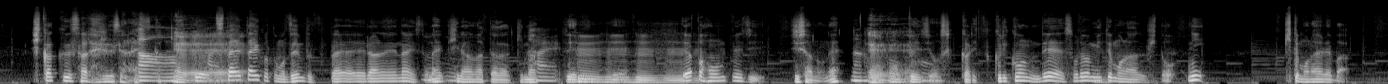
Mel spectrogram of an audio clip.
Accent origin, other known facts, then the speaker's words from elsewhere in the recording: Fukushima, Japan; まあ地元福島ではそんなに僕は盛り上がってないっていう判断をして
